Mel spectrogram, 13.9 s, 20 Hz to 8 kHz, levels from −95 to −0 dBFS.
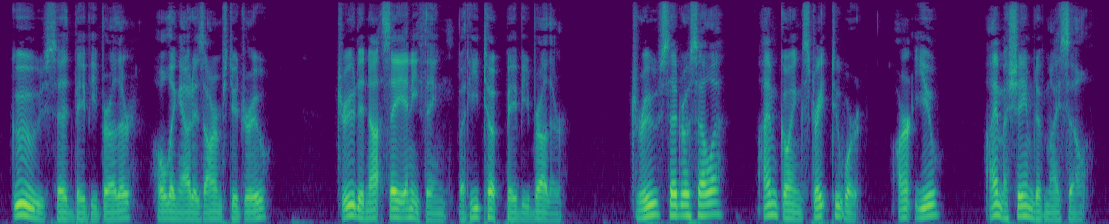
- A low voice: Yes, low, 105 Hz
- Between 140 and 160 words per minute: Yes, average, 145 wpm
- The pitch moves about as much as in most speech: No, wide, 6.3 semitones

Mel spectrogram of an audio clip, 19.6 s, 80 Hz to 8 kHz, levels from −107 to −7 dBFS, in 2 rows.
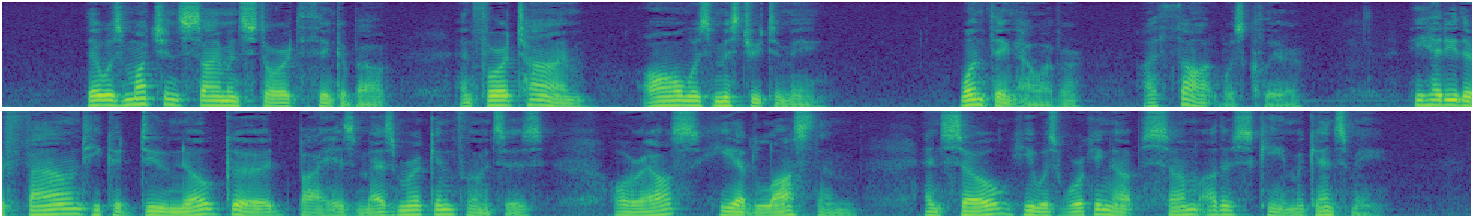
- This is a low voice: Yes, low, 105 Hz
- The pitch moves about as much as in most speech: No, wide, 5.9 semitones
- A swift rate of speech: No, average, 170 wpm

